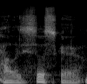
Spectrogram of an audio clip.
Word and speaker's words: Jalisco: Jalisco. – There you go. Jalisco. – I only knew that because they get this fire sauce in this little small place in Austin. – And it's called Jalisco.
